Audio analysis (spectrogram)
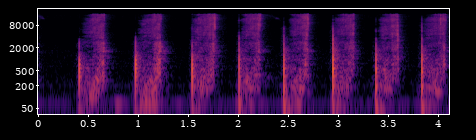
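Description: An orange wax crayon or oil pastel is rubbed and scratched in quick strokes across a large white paper sketch pad held upright, its thin sheets on a firm backing. Eight strokes are heard, each opening with a sharp scratchy attack and trailing into a short, bright, papery rasp.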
